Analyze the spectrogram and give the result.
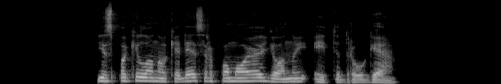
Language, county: Lithuanian, Vilnius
